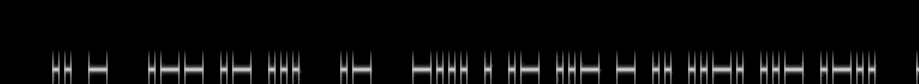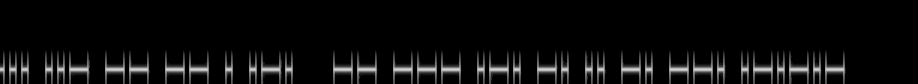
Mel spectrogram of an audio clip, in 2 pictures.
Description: Morse code, heard as a keyed tone, about 20 wpm, 700 Hz. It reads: IT WAS A BEAUTIFUL SUMMER MORNING.
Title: Sentences from Top 1100 Words 20wpm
